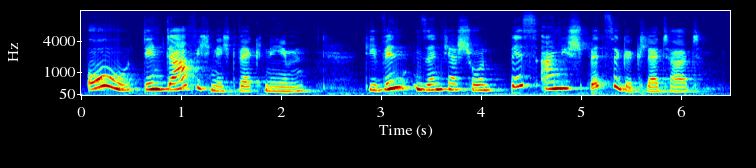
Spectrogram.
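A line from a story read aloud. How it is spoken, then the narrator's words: Calling out. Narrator (German): rief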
